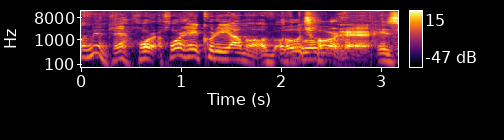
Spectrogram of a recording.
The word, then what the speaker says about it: Jorge: Jorge, okay? Yeah. Not George. Yeah, a lot of people call him George just because of the way his name is spelled. And I've been trying to tell Coach Jorge to tell everybody that it's Jorge.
